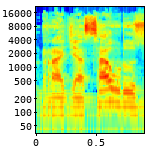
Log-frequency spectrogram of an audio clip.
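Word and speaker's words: Rajasaurus: Y aquí unos ejemplos más donde la J se pronuncia como una Y, incluyendo nombres donde el origen etimológico no es grecolatino, donde tenemos a Rayasaurus de origen hindi, Tapeyara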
